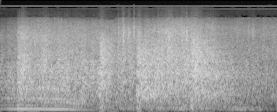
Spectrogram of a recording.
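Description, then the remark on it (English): The propeller engine of Bond's punt on a river drones steadily, then sags in pitch and loses power over a few seconds, half-buried in a broad, rushing wash of noise, with no voices. “The engine on Bond's punt slows down.”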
